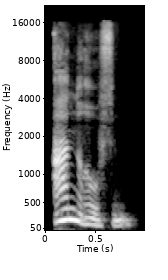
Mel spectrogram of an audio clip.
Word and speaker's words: anrufen: Anrufen. Anrufen. E agora o outro. Angerufen. Angerufen. Sehr gut. Me diz aí. Conseguiu identificar qual que é a sílaba tônica? É na partícula an.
